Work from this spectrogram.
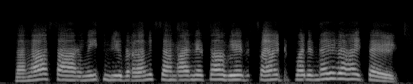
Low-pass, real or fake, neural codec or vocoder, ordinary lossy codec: none; fake; codec, 16 kHz, 0.5 kbps, FreqCodec, smaller model; none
